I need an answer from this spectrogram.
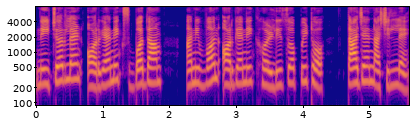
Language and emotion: Goan Konkani, neutral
